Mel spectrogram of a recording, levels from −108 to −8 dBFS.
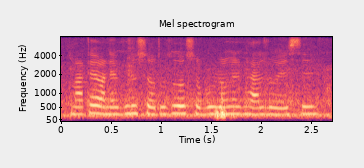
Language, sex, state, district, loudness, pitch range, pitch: Bengali, male, West Bengal, Alipurduar, -18 LUFS, 250-260 Hz, 255 Hz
